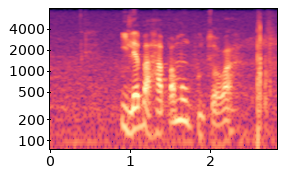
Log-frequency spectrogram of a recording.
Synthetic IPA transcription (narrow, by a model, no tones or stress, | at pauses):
ilebahapʼamʊpʼut͡sʼɔwa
